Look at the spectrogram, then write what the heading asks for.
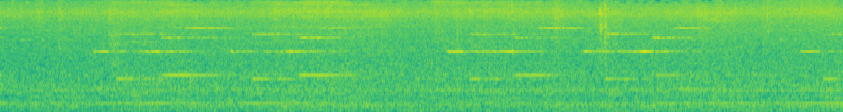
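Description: Green electric commuter train standing at the platform with its doors open; its onboard equipment gives a loud, steady hum and hiss. Short high tones come and go over it.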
